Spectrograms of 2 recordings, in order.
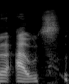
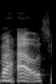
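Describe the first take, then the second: First: "house" without its H, as "ouse"; dropped H. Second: "house" with a clear H; H pronounced. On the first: Explaining the joke to friends, H-less "ouse". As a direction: start "house" straight on the vowel. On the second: Explaining the joke to friends, "house" with its H. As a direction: sound the H at the start of "house". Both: Shown as a demonstration. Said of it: "Instead of a house, you live in a house".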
